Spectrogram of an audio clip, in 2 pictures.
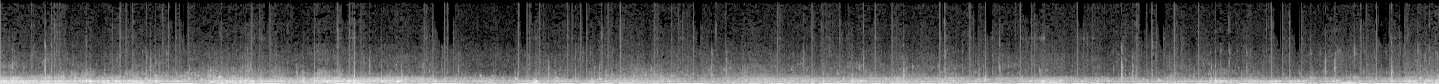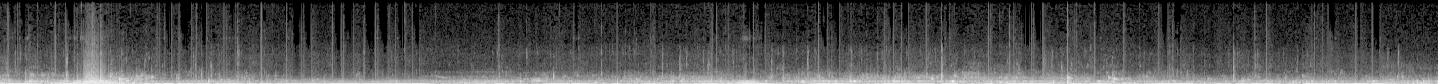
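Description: Muffled underwater sound through a waterproof camera housing: low rumbling and sloshing of water with a steady hum under it, and one louder thump about halfway through.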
